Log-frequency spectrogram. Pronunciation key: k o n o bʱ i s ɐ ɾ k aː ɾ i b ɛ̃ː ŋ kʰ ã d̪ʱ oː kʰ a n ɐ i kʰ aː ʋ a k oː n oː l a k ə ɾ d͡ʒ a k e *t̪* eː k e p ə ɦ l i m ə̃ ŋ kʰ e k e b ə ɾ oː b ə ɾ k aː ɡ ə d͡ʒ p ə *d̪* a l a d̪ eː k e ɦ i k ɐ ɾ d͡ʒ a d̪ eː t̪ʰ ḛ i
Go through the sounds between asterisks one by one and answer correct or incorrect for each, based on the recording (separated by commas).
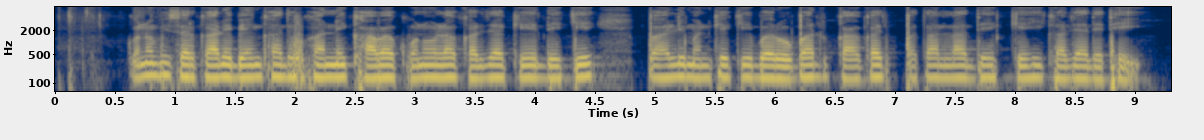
incorrect, incorrect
